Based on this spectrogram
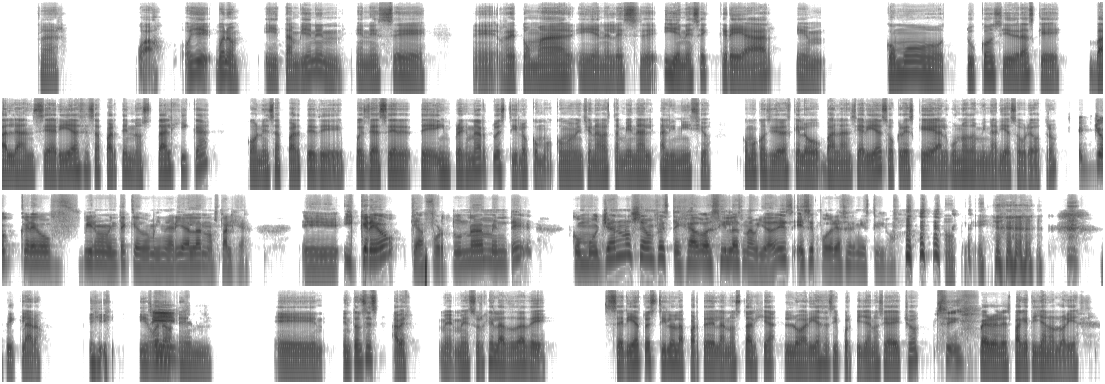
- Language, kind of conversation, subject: Spanish, podcast, ¿Qué platillo te trae recuerdos de celebraciones pasadas?
- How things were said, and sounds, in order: tapping; giggle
